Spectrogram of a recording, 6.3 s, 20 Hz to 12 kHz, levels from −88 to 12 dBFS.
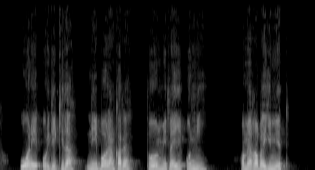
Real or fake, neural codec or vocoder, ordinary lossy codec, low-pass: fake; codec, 24 kHz, 0.9 kbps, WavTokenizer, medium speech release version 2; none; none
